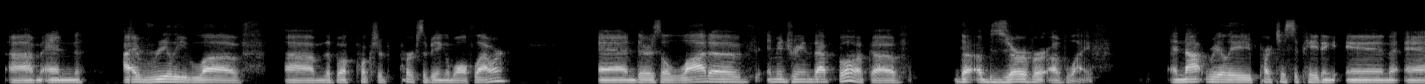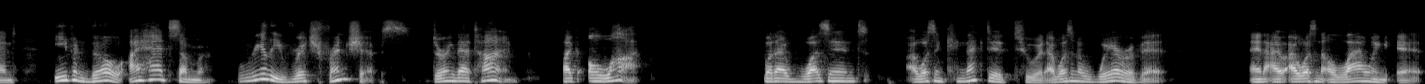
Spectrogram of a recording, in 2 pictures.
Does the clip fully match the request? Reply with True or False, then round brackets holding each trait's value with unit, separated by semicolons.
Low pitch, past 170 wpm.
False (115 Hz; 145 wpm)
